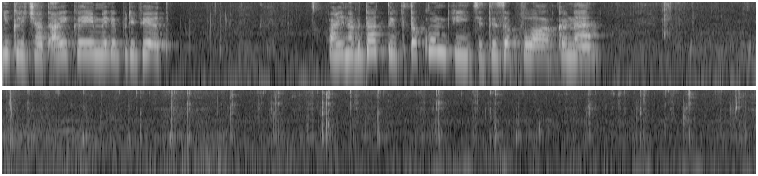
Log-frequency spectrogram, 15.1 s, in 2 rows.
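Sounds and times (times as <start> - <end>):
chewing mouth clicks: 6.3 - 15.0.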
